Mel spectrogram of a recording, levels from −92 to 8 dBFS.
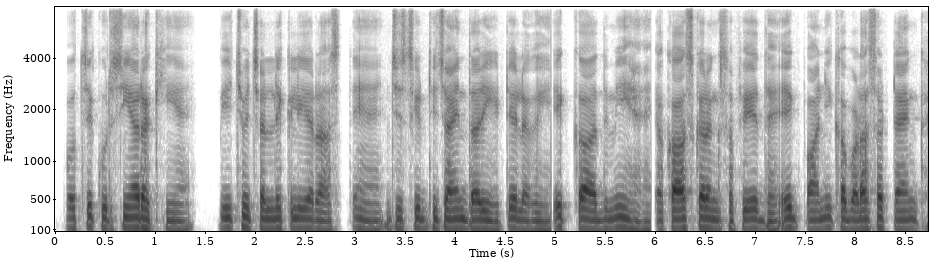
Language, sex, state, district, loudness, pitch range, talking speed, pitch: Hindi, male, Rajasthan, Nagaur, -19 LUFS, 115-130 Hz, 225 wpm, 125 Hz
